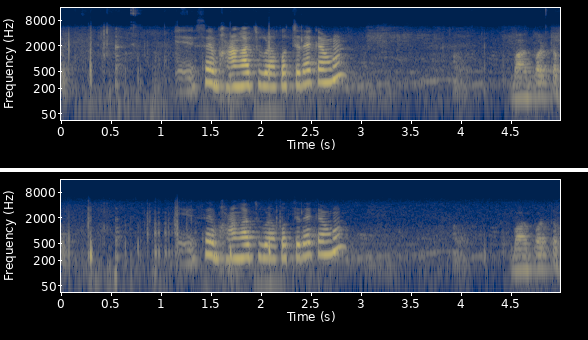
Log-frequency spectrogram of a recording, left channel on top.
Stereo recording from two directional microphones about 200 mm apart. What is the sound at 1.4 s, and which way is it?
Speech, 10° left (ahead or behind).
